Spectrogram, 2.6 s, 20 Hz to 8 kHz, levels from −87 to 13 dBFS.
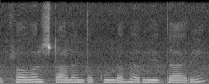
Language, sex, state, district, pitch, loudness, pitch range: Kannada, female, Karnataka, Bidar, 220 Hz, -19 LUFS, 215-230 Hz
